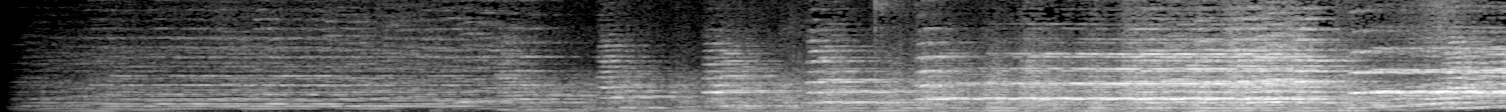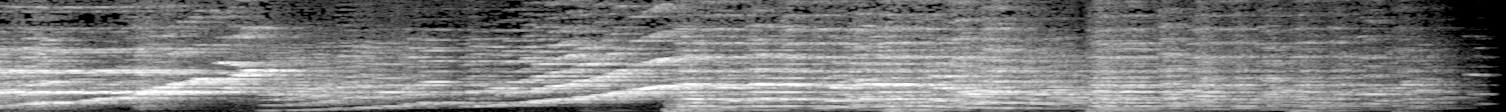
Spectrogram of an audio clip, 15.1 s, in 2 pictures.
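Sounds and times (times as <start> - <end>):
clarinet: 0.1 - 15.0.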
